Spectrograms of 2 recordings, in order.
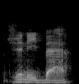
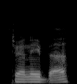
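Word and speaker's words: Jehnny Beth: And the uh in Savages is uh Jenny Bat. Is that how I pronounce it? Jenny Beth.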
